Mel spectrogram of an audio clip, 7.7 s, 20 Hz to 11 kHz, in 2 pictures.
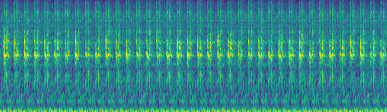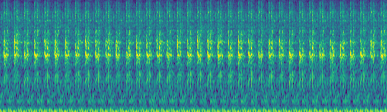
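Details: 1982 Catalina 30 marine diesel after replacing the blocked exhaust manifold, refitting thermostat and rebuilt water pump: deep, even chug at steady idle with regular firing, no misses or extra knocks; normal idle.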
